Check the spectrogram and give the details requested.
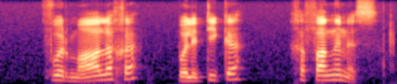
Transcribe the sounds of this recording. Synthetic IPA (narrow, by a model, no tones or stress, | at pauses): fuərmɑːləχə | pɔlitikə | χəfɐŋənəs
